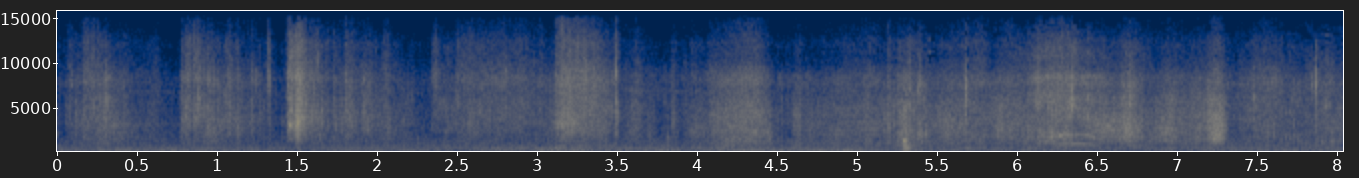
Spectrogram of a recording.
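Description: Wind buffeting the microphone in a steady low rumble, with a few scattered crunches and rustles of dry leaf litter and twigs underfoot as someone steps through the woodland floor and into a stick den.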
